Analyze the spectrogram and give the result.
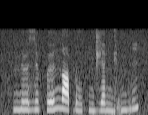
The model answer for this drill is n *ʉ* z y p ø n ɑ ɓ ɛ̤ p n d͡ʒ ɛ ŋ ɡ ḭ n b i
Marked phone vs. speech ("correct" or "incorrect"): correct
